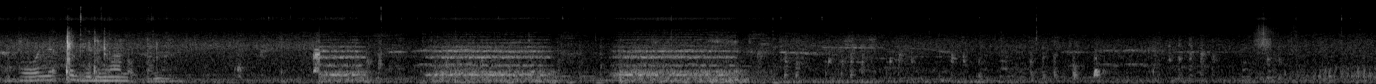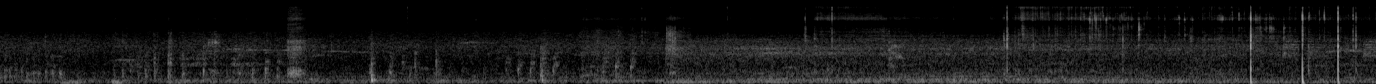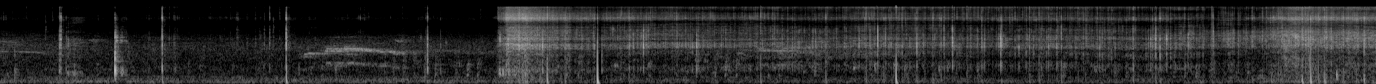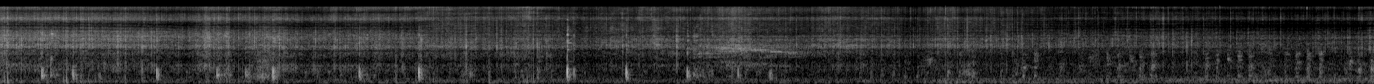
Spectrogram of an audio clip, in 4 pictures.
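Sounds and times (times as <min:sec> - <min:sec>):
onions sizzling in hot oil: 0:00.0 - 0:03.2, 0:23.8 - 0:55.0
chickens clucking: 0:00.0 - 0:55.0
ladle stirring and tapping pan: 0:40.2 - 0:49.2.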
